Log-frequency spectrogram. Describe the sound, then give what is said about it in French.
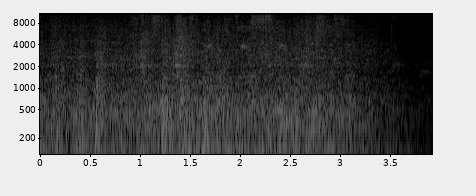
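A metro train rumbles steadily along the rails, a dense, loud roar with faint rhythmic clatter, fading slightly at the very end. “On peut y aller en métro.”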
